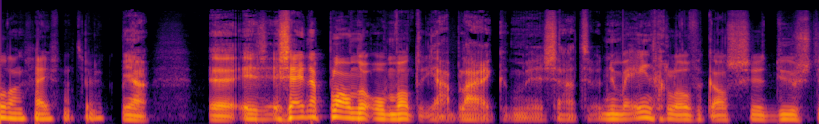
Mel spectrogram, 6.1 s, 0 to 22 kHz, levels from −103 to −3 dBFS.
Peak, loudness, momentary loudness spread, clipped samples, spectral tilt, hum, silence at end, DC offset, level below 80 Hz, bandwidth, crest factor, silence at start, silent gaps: -6 dBFS; -30 LUFS; 11 LU; under 0.1%; -4.5 dB/octave; none; 0 s; under 0.1%; -66 dBFS; 16.5 kHz; 24 dB; 0 s; none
